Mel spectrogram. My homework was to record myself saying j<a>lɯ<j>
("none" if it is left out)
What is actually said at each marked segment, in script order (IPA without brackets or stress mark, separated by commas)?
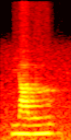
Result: a, none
